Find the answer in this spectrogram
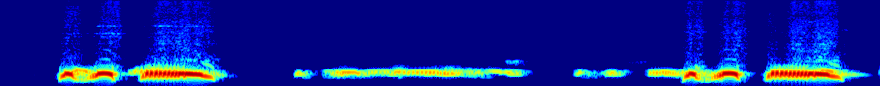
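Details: Spotted dove, eager rustic-voiced cooing: a hooked double note and a long low coo, then a soft drawn-out murmur, then the same loud phrase repeated.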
